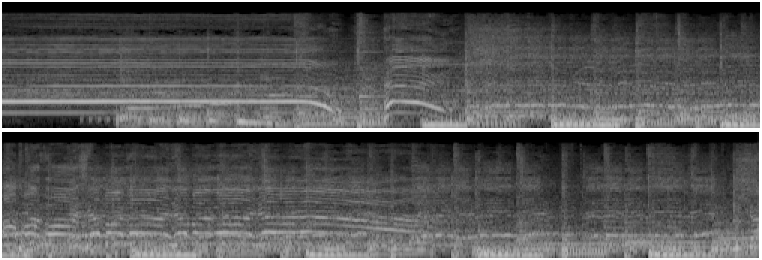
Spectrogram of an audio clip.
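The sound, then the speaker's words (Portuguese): A large crowd shouts and cheers loudly and continuously in answer to a call for single people to shout, with band music playing underneath, as if at a live concert. “Quem tá solteiro dá um grito!”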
